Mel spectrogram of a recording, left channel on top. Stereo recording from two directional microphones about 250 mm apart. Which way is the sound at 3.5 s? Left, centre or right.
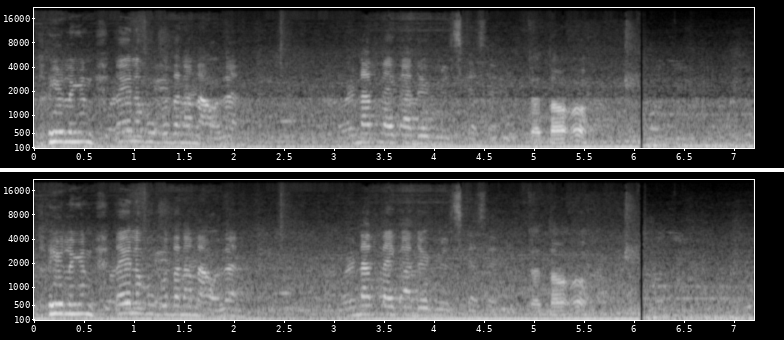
Centre.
